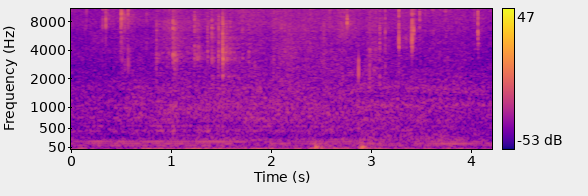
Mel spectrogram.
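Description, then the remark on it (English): Quiet crackling and soft squishy clicks as the shell is peeled from a boiled egg for ramen eggs, with a couple of slightly sharper taps near the end and no talking. “Okay, there's one. See, that's pretty fast. Okay, let me peel the next.”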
